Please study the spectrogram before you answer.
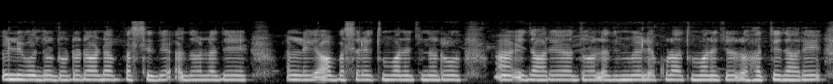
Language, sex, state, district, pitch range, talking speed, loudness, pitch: Kannada, male, Karnataka, Belgaum, 210-215 Hz, 115 wpm, -17 LUFS, 210 Hz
